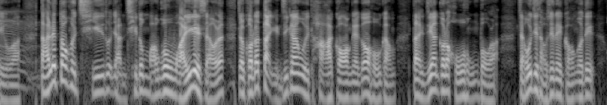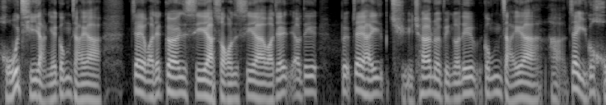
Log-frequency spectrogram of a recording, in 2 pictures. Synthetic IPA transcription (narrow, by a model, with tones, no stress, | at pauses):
i˧waː˧ | t̪aː˨˧lɛ˥t̪ɔː˥ŋkʰɵ˧ɥt͡sʰiː˧jɐ˨˩nt͡sʰiː˧t̪o˧wmɐ˨˧wkɔː˧wɐ˨˥jkɛː˧si˨˩hɐ˨˩wlɛː˥t͡sɐ˨wkɔ˧t̪ɐ˥k̚t̪ɐ˨jiː˨˩nt͡siː˨˥kaː˥nwu˨˧jhaː˨kɔː˧ŋkɛ˧kɔː˨˥kɔː˨˧ɦo˨˥wkɐ˨˥mt̪ɐ˨ji˨˩i˥aː˥kɔ˧t̪ɐ˥kho˨˥whʊ˨˧˥ŋpo˨˧wla̰ː˨ | t͡sɐ˨˩who˨˥t͡sʰi˧˨˩wsiː˥ne˧jkɔː˨˥ŋkɔː˨˧˥t̪iː˥ho˨˥wt͡sʰiː˧jɐ˨˩nkɛː˧kʊ˥ŋt͡sɐ˨˥jaː˧ | t͡sɛ˥˩waː˨˩t͡sɛ˨˧˥kœː˥ŋsiː˥aː˧sɔː˧nsiː˥aː˧waː˨˩t͡sɛː˨˧˥jɐ̰˨˧wt̪iː˥ | pt͡sɛː˥˩hɐ˨˥jt͡ʃʰyː˨˩t͡ʃʰœː˥ŋlɵ˨˧ɥpiː˨˩nkɔː˨˧˥t̪iː˥kʊ˥ŋt͡sɐ̰˨˥jaː˧ha̰ː˨˩t͡sɛː˥˩jy˨˩kɔː˨˦˥h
